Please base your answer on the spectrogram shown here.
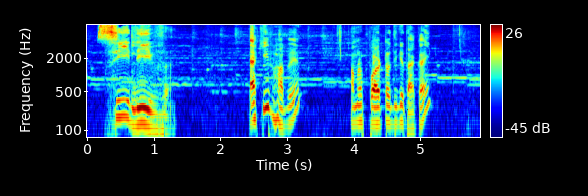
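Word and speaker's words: six livres: Consonant দিয়ে শুরু হয় তাহলে এই ইক্সের কোনো উচ্চারণ হবে না। যেমন সি, লিভ।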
